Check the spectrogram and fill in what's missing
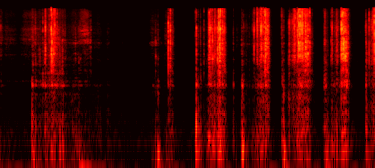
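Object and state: Plastic stencil on wooden board scratched.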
